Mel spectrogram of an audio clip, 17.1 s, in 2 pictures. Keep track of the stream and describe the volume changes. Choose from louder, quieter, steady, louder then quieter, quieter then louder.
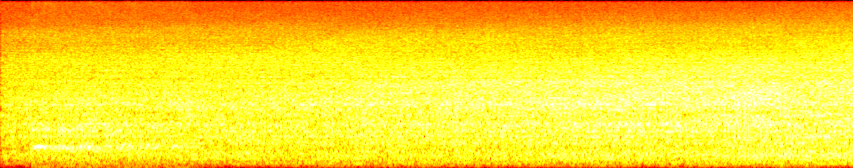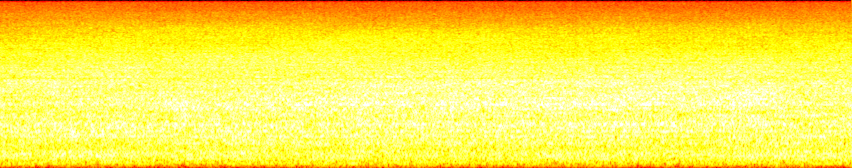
louder.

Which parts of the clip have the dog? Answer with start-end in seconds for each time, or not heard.
0.3-1.7.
